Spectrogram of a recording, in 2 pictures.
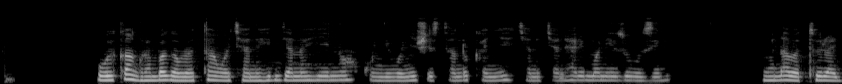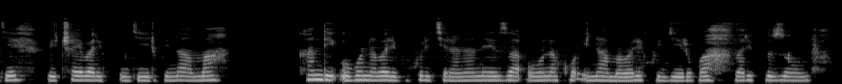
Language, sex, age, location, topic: Kinyarwanda, female, 18-24, Kigali, health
